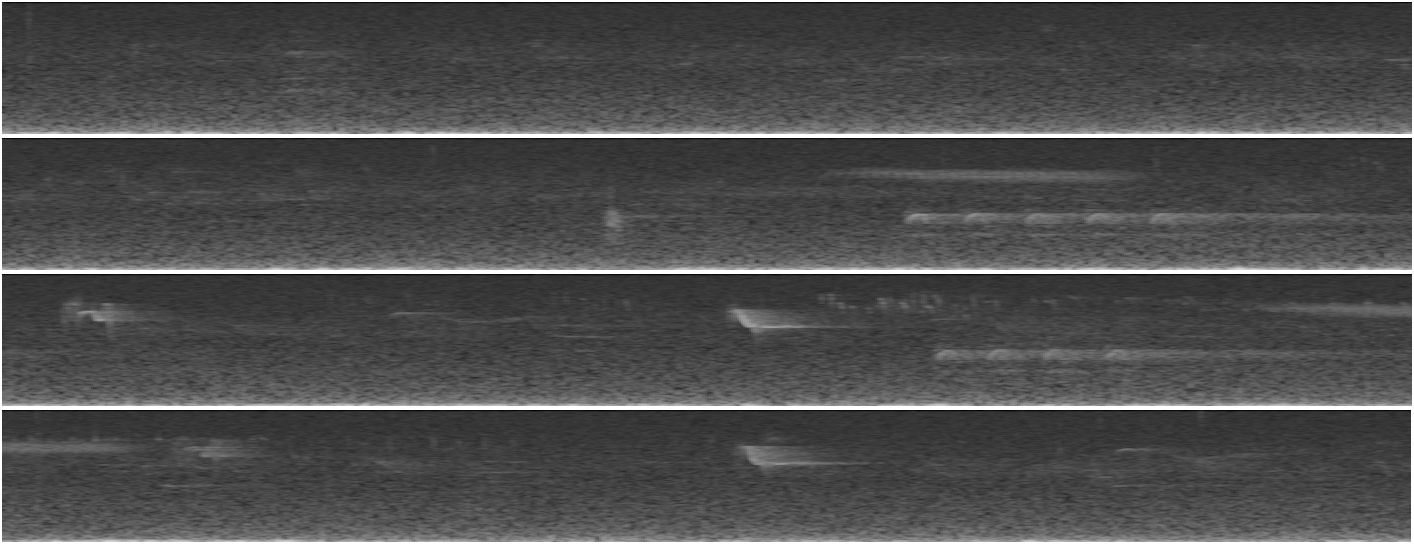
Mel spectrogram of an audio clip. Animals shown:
Blue Jay (Cyanocitta cristata), American Robin (Turdus migratorius), Eastern Wood-Pewee (Contopus virens), Hooded Merganser (Lophodytes cucullatus), Blue-headed Vireo (Vireo solitarius), American Crow (Corvus brachyrhynchos), Pine Warbler (Setophaga pinus), Chimney Swift (Chaetura pelagica)

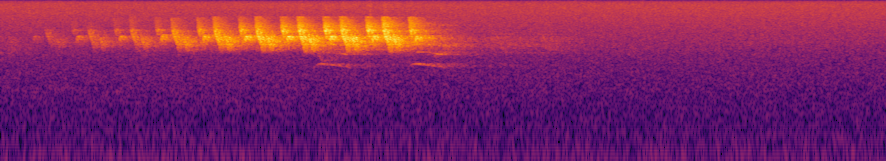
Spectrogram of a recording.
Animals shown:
Ovenbird (Seiurus aurocapilla), Blue Jay (Cyanocitta cristata)

